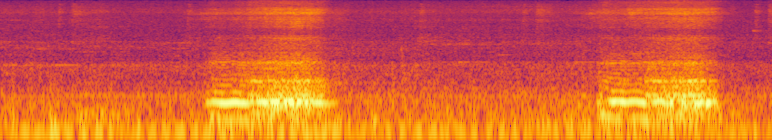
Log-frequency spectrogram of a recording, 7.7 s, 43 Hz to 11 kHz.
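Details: Loud, low, rattling adult snoring, said to be a mother's at night: two snores on in-breaths about four seconds apart (roughly 15 a minute), with quiet room hiss between.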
